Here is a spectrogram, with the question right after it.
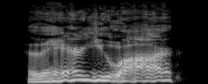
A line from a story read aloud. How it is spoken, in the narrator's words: called out through laughs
